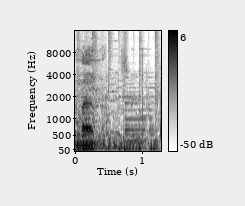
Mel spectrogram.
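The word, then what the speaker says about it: มาร: In Thai, it's actually pronounced man.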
